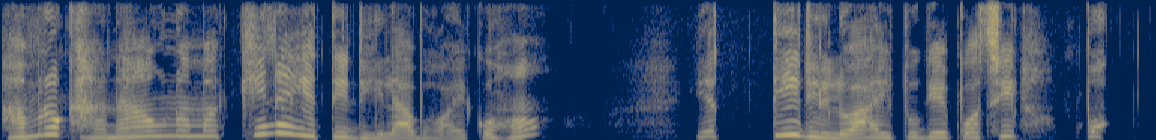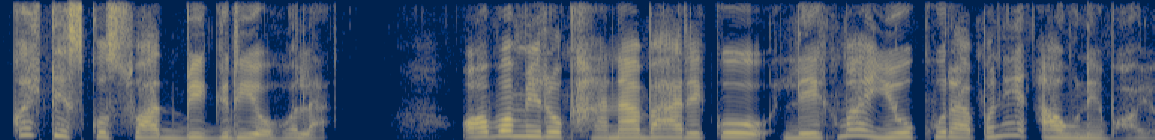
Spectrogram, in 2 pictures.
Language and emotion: Nepali, fearful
